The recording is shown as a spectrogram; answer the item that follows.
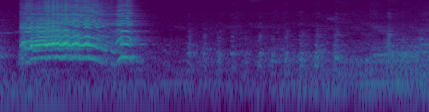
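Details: Hen's odd call: one loud, harsh, arched note lasting under a second, then faint background noise.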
